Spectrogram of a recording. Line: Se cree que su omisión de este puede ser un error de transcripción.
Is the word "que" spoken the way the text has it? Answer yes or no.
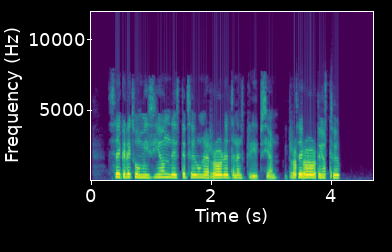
no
